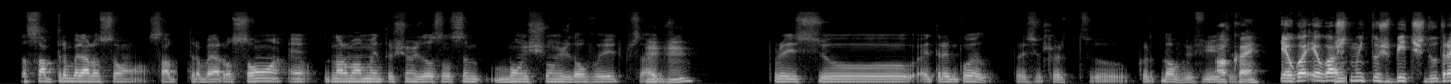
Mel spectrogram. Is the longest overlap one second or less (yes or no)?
yes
